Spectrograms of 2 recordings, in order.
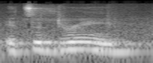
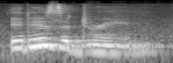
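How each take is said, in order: First: Said in the usual way. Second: "It is a dream" with the weight landing on "is"; stress on IS. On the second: Shown as a demonstration. Teacher insisting to listeners that life is a dream, stressing "is". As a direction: lean into "is" to insist it really is.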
